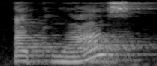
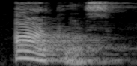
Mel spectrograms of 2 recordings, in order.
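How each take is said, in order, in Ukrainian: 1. Наголос на другому складі. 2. Наголос на першому складі. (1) "це тканина" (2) "З цим наголосом слово означає збірник карт"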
